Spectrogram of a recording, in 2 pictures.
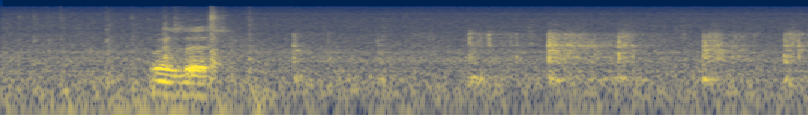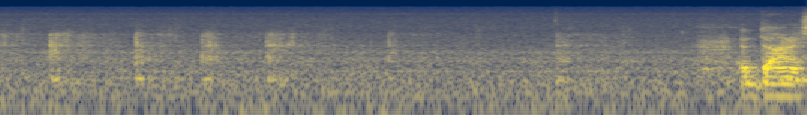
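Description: A young man speaks briefly, close by.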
